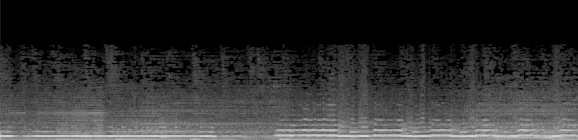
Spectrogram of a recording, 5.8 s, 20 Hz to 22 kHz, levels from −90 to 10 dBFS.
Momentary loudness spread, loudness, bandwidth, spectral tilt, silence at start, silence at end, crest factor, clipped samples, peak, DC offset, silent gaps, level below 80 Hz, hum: 5 LU; -13 LUFS; 9.6 kHz; -5.5 dB/octave; 0 s; 0 s; 10 dB; under 0.1%; -4 dBFS; under 0.1%; none; -42 dBFS; none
